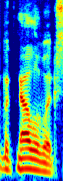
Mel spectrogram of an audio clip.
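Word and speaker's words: Michalowicz: Pumpkin Plan, Michael McCallowitz, is that how you say his name? You probably Mike McNelowicz, yeah.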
